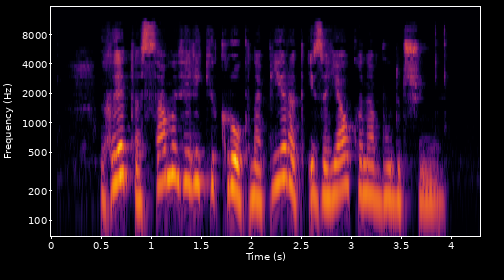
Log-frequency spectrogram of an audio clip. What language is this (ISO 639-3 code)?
bel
